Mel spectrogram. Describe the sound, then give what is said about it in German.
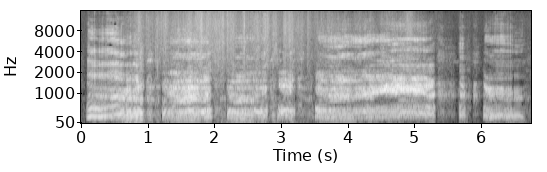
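A large herd of wild boars grunt and snort continuously around a parked van, several voices overlapping in dense, rough bursts, with a few brief pauses between loud stretches and no one speaking. “Eine große Herde Wildschweine.”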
